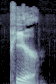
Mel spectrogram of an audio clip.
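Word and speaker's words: Pierre: With apologies to all the residents of South Dakota who wrote about our commentary yesterday, the capital of the Mount Rushmore state, that's its actual nickname, by the way, is actually pronounced Pier.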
